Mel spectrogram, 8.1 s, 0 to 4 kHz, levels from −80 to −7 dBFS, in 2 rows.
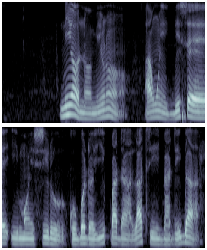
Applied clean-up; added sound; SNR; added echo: none; none; none; none.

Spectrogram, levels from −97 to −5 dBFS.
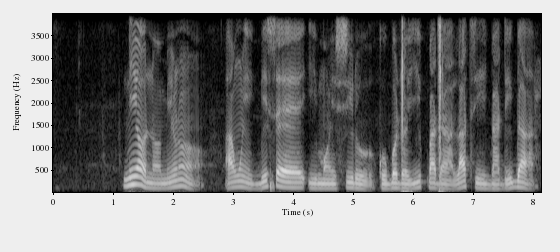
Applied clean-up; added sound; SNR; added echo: none; Walk, footsteps; 6 dB; none.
